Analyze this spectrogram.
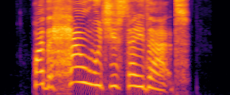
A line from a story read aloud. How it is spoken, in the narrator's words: Grace shouted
